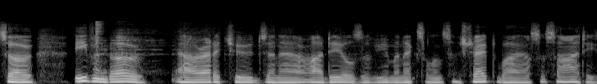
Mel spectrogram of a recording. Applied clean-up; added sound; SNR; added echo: neural mask model RNNoise.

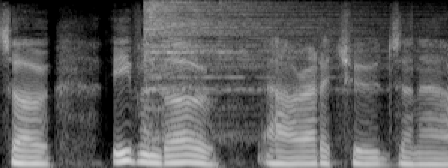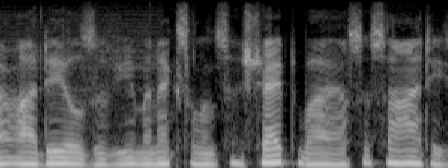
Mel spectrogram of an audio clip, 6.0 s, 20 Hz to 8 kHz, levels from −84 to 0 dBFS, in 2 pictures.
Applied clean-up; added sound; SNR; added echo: none; Hi-hat; 11 dB; none.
